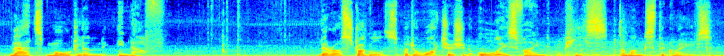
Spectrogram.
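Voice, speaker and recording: Game casting: a refined older male necromancer, formal and measured, slow delivery, music behind. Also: a little high. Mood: gracious. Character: refined older gentleman necromancer, courteous and wistful. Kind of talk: video game dialogue acting.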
